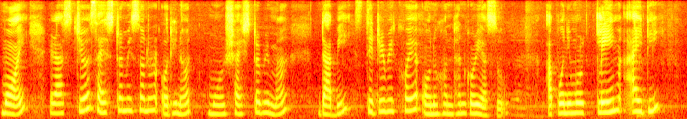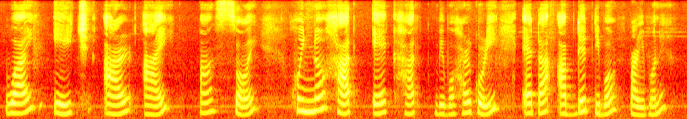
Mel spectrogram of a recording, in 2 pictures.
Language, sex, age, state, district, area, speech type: Assamese, female, 18-30, Assam, Golaghat, urban, read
